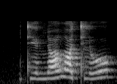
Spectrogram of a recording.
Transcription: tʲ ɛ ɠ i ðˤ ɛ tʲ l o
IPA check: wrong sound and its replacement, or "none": ɠ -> ŋ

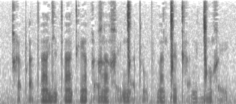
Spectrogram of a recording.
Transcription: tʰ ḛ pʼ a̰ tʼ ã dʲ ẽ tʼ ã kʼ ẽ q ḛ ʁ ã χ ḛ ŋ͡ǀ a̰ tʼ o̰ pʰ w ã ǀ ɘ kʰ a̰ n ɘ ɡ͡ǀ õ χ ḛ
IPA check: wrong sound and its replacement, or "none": tʰ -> qʰ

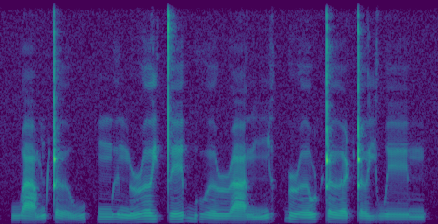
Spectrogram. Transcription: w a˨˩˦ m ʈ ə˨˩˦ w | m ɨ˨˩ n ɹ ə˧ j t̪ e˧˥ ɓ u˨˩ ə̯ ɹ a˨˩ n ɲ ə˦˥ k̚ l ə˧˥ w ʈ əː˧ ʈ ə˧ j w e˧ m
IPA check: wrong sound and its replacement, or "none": l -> ɹ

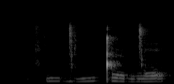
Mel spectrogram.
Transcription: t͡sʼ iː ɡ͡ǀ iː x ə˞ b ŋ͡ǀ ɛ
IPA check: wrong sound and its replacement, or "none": x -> ǃ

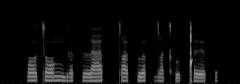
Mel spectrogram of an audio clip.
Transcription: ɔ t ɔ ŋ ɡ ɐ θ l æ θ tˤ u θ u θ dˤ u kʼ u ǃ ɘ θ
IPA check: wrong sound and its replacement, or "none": æ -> a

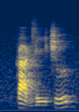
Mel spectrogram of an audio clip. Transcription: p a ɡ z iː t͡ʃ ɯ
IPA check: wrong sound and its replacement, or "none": p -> k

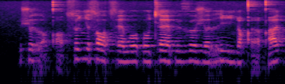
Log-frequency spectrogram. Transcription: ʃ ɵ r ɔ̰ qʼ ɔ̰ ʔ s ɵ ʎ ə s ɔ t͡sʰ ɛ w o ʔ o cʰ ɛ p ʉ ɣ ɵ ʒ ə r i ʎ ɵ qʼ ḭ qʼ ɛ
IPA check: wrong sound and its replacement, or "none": none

